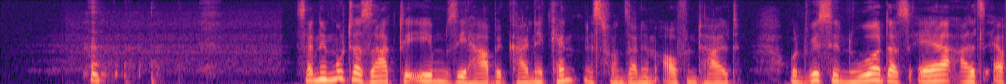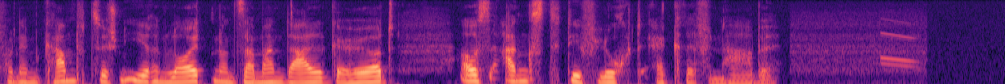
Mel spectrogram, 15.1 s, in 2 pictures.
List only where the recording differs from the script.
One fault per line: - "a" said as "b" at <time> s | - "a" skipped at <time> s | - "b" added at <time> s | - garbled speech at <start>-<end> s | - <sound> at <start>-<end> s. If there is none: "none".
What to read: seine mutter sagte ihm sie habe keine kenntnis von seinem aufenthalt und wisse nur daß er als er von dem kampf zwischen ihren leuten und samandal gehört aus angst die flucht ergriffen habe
- laugh at 0.6-1.7 s
- chirp at 14.1-14.5 s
